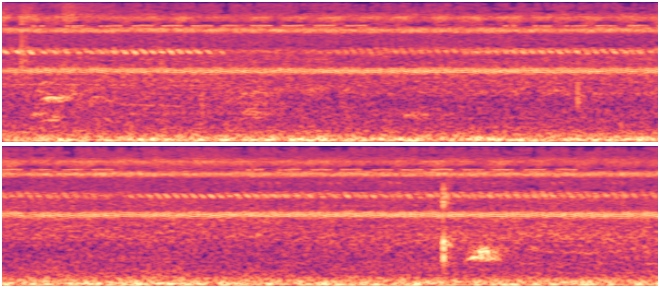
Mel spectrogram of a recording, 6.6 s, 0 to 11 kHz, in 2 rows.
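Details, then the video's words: A steady cricket chorus: several unbroken high trills held at fixed pitches throughout, with a few faint scattered lower notes and a deep background rumble. "Just Crickets 10 Hours Nature Sounds"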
